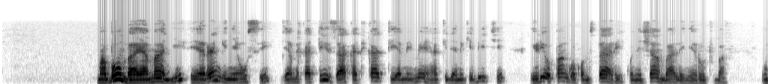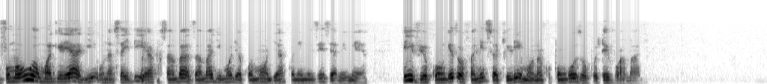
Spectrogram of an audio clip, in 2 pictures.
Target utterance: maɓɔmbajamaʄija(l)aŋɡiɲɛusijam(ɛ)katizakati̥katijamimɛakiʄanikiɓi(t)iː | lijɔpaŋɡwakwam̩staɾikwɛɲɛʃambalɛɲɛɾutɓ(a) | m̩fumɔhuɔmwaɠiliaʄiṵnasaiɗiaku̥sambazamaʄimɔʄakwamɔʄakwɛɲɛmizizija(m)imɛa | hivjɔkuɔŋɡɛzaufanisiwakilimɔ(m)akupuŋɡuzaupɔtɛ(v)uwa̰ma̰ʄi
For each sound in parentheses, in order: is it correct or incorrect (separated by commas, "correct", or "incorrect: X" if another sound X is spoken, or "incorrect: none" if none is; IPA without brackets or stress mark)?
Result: incorrect: ɾ, correct, incorrect: t͡ʃ, correct, correct, incorrect: n, correct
